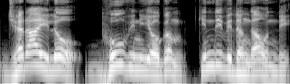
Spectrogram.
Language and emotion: Telugu, neutral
